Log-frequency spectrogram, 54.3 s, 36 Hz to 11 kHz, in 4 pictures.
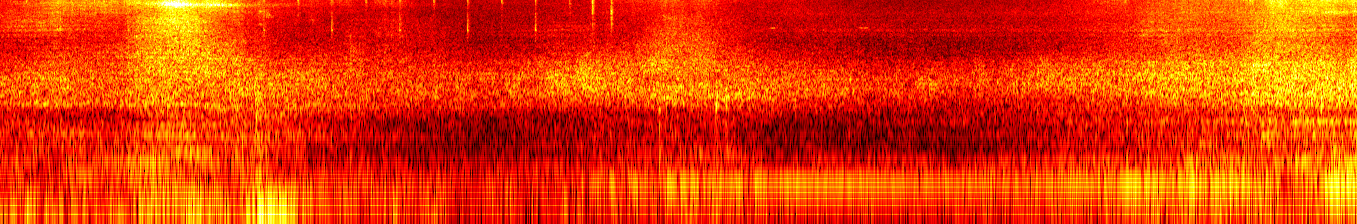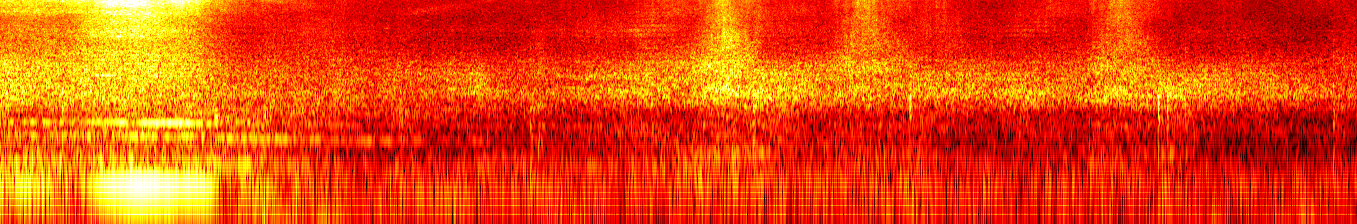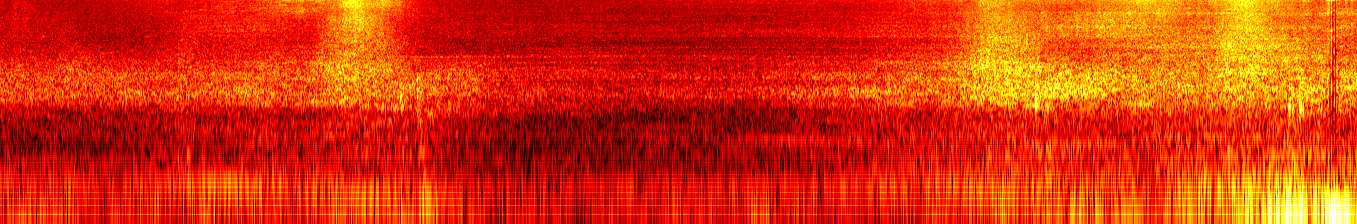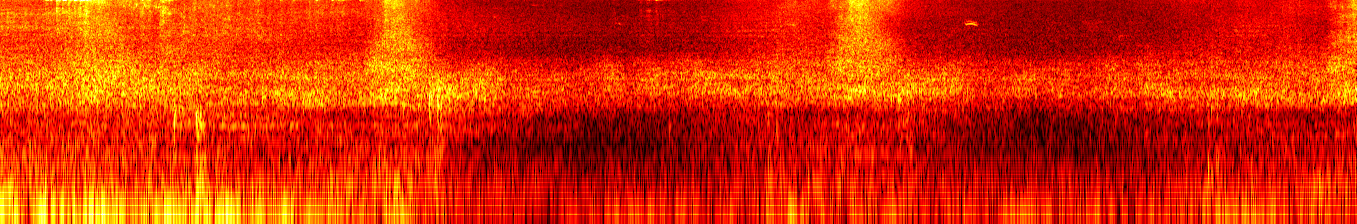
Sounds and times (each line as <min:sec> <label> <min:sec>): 0:00.0 dense trafic on the local highway 0:54.2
